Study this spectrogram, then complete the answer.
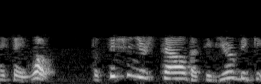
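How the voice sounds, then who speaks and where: A woman speaks at a high pitch. Her pitch swings very widely. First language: Spanish. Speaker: clinical research trainer. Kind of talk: webinar presentation. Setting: webinar.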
